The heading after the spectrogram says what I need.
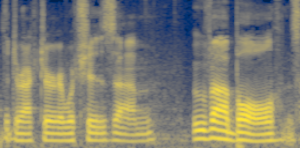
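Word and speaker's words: Uwe Boll: to wikipedia of the director which is um uva bowl that's how you pronounce it that he actually tried to do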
